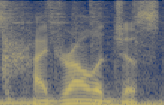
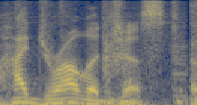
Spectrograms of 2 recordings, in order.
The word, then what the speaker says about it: hydrologist: Yeah, uh, this is uh, eco hydrolist hydro hydrolist. Hydrolist, hydrologist. Oh, hydrologist. Okay, an eco hydrologist.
